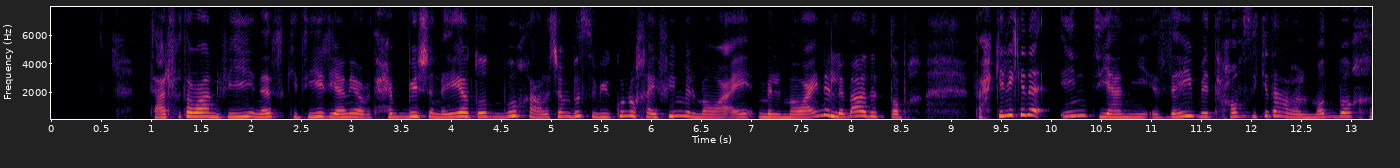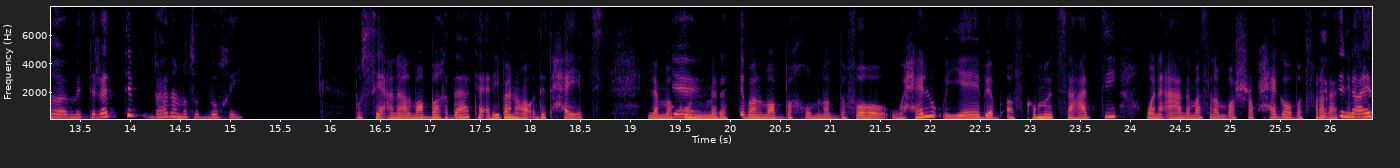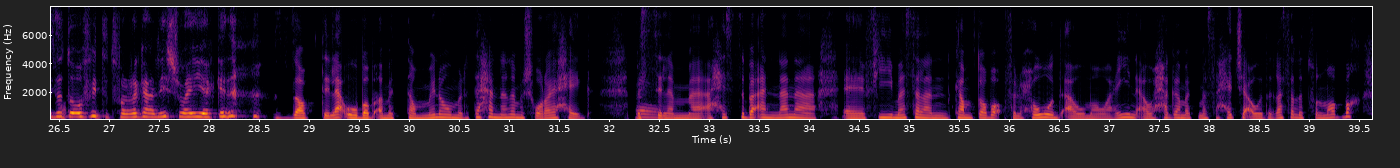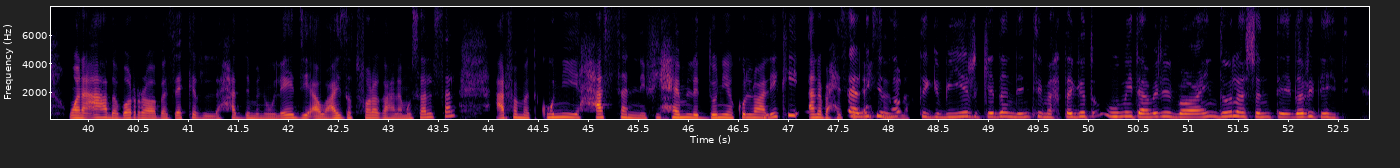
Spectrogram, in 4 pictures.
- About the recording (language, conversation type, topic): Arabic, podcast, ازاي تحافظي على ترتيب المطبخ بعد ما تخلصي طبخ؟
- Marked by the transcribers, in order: tapping; laugh; unintelligible speech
